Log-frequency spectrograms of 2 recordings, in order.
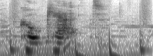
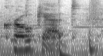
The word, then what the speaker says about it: Coquette: that I got is Coquette there is no R so it's not croquette so I hope I'm saying it right it's Coquette I will put the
